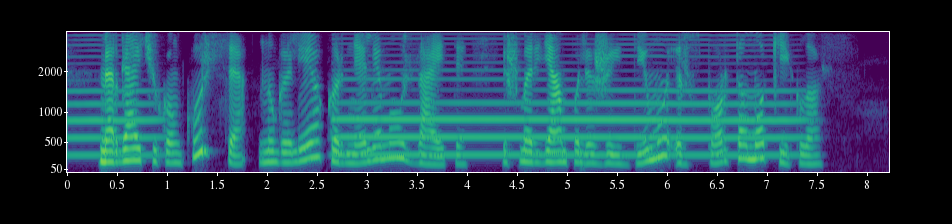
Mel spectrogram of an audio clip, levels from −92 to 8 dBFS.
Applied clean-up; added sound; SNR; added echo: none; Wind instrument, woodwind instrument; 6 dB; none.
